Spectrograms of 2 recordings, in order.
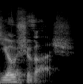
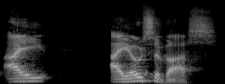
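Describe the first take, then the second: First: The name begins with a 'yo' sound. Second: The name begins with an 'ee-oh' sound. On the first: The speaker calls it right. "It is Yoshivas" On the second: The speaker calls it wrong. "if you think it is I Iosivas, it is not"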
